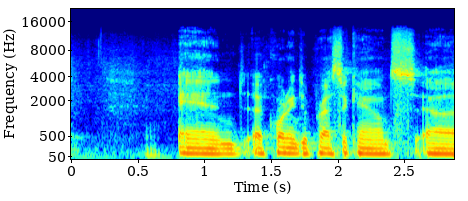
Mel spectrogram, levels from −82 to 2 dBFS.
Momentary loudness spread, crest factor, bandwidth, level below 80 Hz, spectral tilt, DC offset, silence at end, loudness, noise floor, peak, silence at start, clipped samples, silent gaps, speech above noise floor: 17 LU; 14 dB; 14 kHz; -46 dBFS; -5.5 dB/octave; under 0.1%; 0 s; -20 LUFS; -44 dBFS; -8 dBFS; 0 s; under 0.1%; none; 25 dB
